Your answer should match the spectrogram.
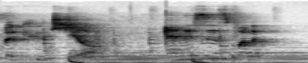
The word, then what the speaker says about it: bakuchiol: Vacuole. It's pronounced bakuchiol.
